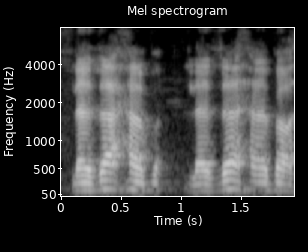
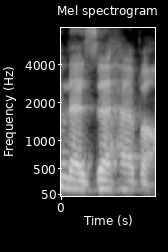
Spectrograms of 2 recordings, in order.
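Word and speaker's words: الذهب: Et c'est pas la zahaba, hein, parce que certains, quand ils prononcent le dhal, on dirait que c'est le zay.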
